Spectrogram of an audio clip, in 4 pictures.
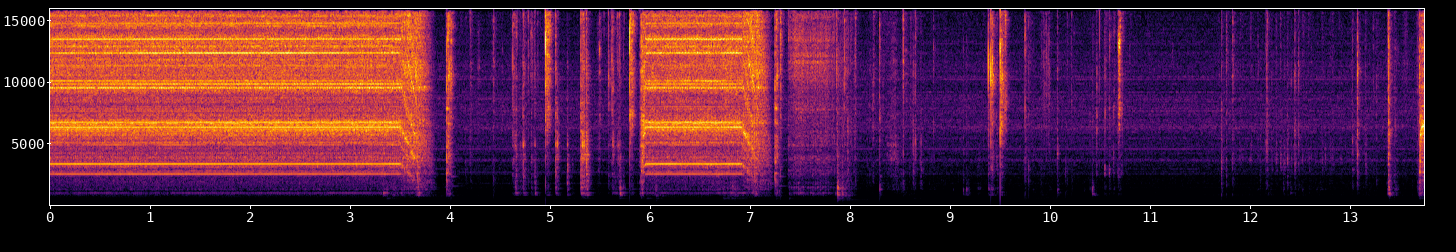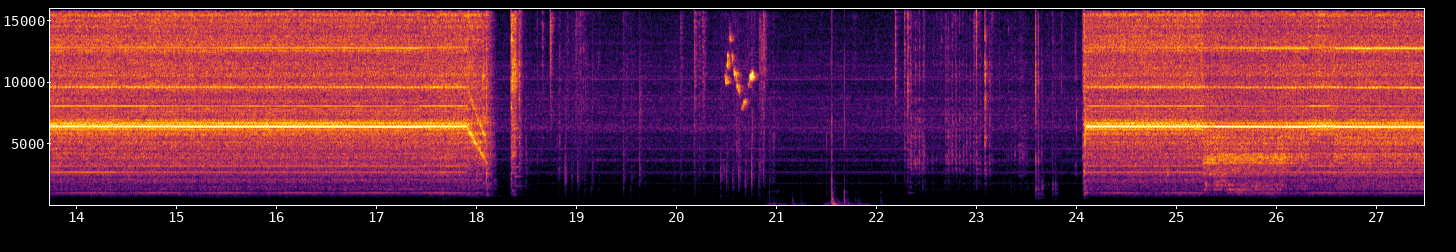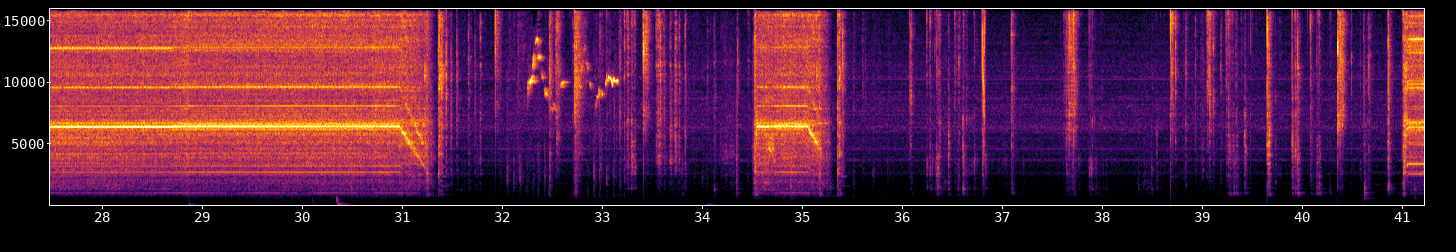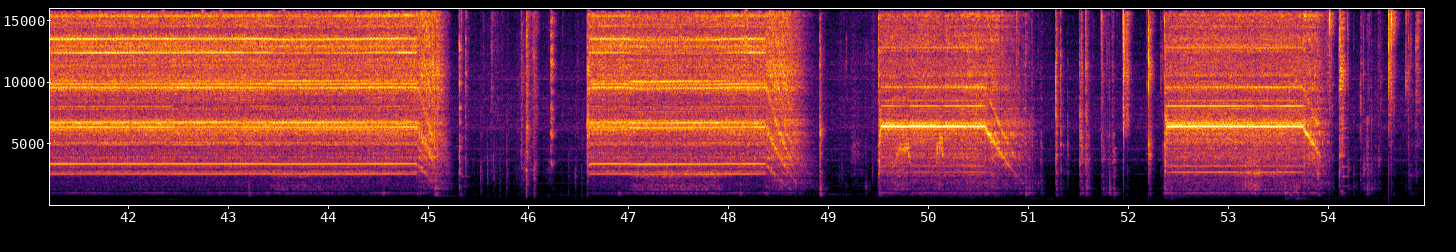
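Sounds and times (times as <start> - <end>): low clunks: 20.9 - 22.2.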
